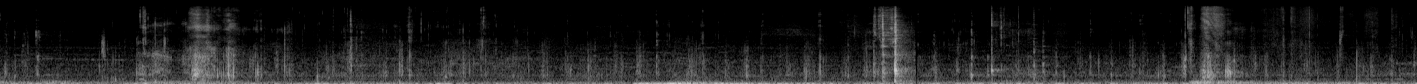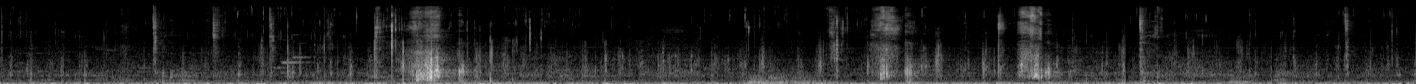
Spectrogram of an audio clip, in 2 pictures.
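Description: Close-miked eating of chicken curry, boiled egg and rice: chewing and biting, with sharp mouth clicks and smacks every few seconds.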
